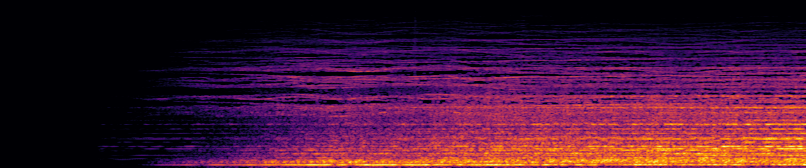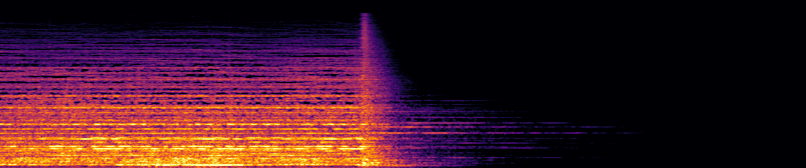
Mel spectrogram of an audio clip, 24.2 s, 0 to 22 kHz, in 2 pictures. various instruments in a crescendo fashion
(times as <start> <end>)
1.9 19.2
